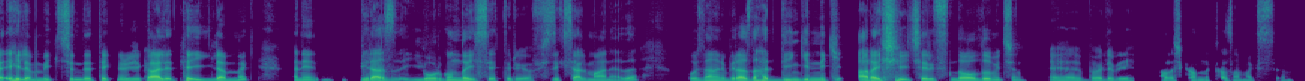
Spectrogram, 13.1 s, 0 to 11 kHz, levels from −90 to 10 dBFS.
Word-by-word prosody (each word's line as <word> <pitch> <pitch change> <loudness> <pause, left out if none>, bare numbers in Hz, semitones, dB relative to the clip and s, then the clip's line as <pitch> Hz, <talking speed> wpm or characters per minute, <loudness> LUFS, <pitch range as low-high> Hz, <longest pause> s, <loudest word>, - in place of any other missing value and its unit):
eğlenmek 125 -1 +2
için 120 -2 -4
de 120 0 +1
teknolojik 120 0 -3
aletle 120 +3 +6
ilgilenmek, 125 - +1 0.4
hani, 130 0 -5
b - - -16 0.4
biraz 150 +3 +4
yorgun 120 - -1
da - - +6
hissettiriyor 90 -3 -3
fiziksel 100 -1 -3
manada. 90 -2 -5 0.5
O 140 - -4
yüzden, 155 +2 -1
hani, 150 -1 -4
biraz 140 -1 +6
daha 145 0 +4
dinginlik 145 +3 -1 0.2
arayışı 125 +3 +5
içerisinde 125 +2 -1
olduğum 125 +1 +3
için, 85 -3 -9 0.2
eee, 90 -1 -6
böyle 90 -1 -4
bir 85 +1 -7 0.3
alışkanlık 90 0 -9
kazanmak - - -11
istiyorum. 100 +1 -15
120 Hz, 140 wpm, -26 LUFS, 100-135 Hz, 0.5 s, aletle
